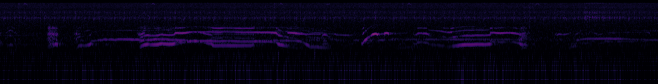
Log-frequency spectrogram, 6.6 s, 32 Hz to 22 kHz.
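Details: Sixteen timber wolves (gray wolves) on a ridge about 700 yards away in Wrangell–St Elias National Park, Alaska, September 2018, howl together in long, wavering, overlapping voices, drawn by an electronic coyote call; eight more later joined.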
